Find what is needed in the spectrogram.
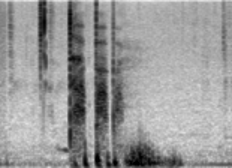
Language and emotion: Russian, neutral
